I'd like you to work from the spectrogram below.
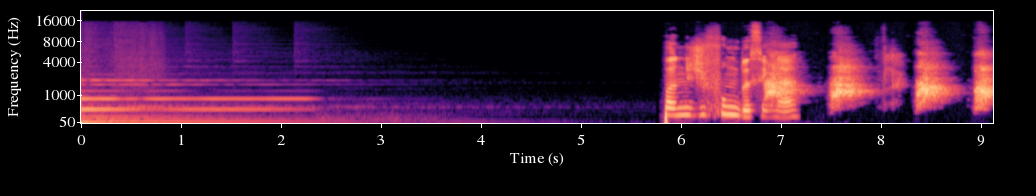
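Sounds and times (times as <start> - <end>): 
speech: 5.9 - 7.6
female dog barking harshly: 6.8 - 9.1.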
